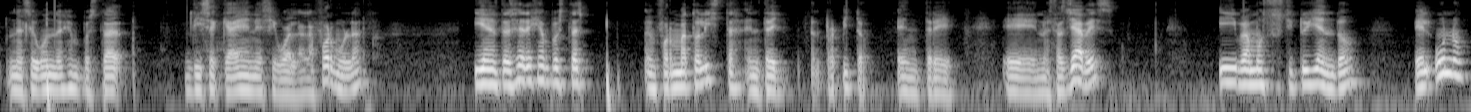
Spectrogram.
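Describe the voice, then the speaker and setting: With a fairly low voice and a little hiss or hum in the recording, a middle-aged math teacher delivers a relaxed classroom lecture. He reasons out loud, fixes his mistakes as he goes, and laughs softly when he slips up.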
